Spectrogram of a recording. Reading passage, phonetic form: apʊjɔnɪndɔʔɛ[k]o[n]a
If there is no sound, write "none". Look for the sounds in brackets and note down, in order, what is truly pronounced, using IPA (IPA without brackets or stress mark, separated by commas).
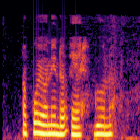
ɡ, n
